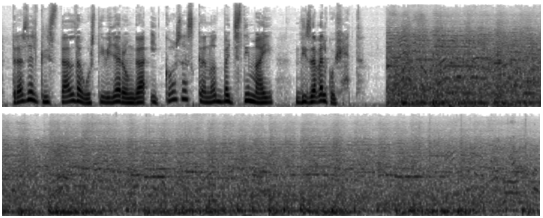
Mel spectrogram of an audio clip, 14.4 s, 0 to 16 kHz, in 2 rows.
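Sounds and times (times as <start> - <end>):
speech: 0.2 - 4.9
dense crowd murmuring and chattering in a packed square at a festival: 5.1 - 14.3
louder shouts rising from a festival crowd: 5.2 - 14.3.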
